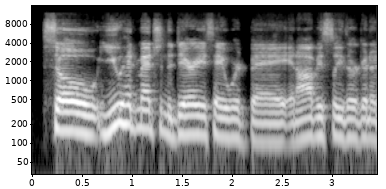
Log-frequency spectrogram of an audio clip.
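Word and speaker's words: Darius Heyward-Bey: Although Darius Hayward Bay didn't kill anyone. – That's right. Yeah, there's the right way to say it.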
